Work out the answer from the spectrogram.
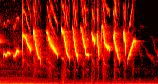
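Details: Oriental white-eye singing in the morning, a natural lure: a fast chain of loud, high, down-sweeping chirps for about two and a half seconds, over a soft low background hum.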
